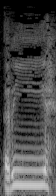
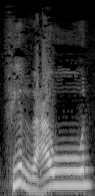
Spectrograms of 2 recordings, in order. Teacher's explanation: ساكنة وقبلها مكسور نرققها نعاملها معاملة ري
